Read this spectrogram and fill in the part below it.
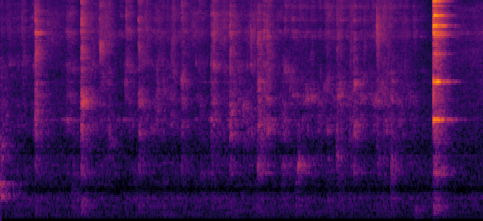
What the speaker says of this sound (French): Continuez en ajoutant l'œuf. Mélangez le tout.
